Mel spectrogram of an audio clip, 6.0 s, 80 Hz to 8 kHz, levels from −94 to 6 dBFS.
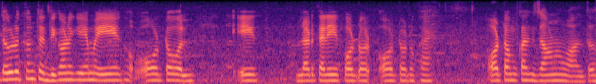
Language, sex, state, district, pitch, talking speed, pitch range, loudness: Garhwali, female, Uttarakhand, Tehri Garhwal, 210 Hz, 210 wpm, 205-225 Hz, -17 LUFS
